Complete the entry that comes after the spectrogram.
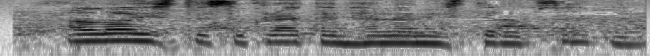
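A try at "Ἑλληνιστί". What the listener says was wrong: Pronunciation of Hellenisti is not bad here. Maybe it's a question of the second vowel and how long that is, but because it shouldn't be Hellenisti, it should be Hellenisti. But I think she's pronouncing that well.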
